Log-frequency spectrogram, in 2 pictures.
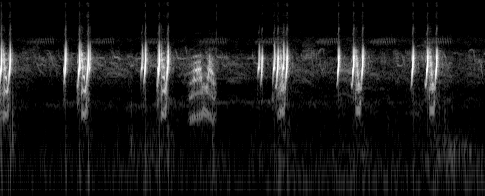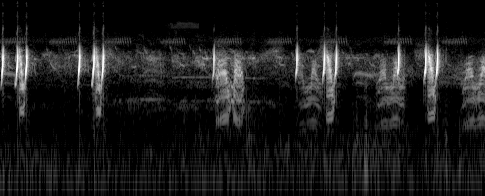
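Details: Quail heard at night, in a quail-hunting context: a long run of clipped whistled triplets roughly every second, with occasional rough, buzzy notes and overlapping softer calls in the latter part.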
